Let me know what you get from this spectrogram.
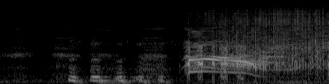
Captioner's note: Kear chuckles; screams; crackling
